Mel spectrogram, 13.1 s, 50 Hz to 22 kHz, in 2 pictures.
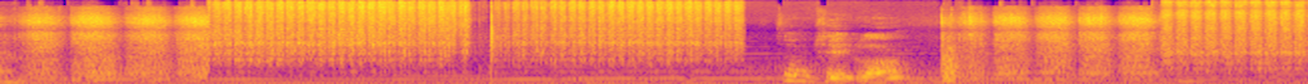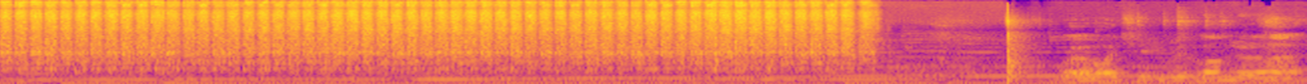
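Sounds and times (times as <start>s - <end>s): sandpaper rasping on metal: 1.0s - 3.8s, 5.2s - 11.0s.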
